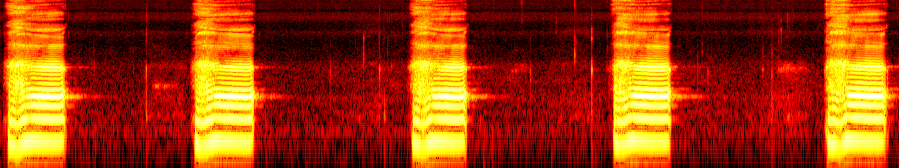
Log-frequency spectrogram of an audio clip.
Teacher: حلق کے سب سے نیچے والے حصے سے ادا ہوتا ہے۔ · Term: ہا کا مخرج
